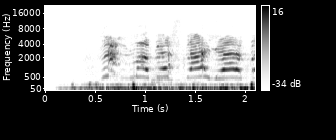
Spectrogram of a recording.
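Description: A child's high-pitched voice calling out in several short, drawn-out shouts, with a low rumble underneath.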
